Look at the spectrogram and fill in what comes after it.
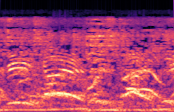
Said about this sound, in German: Aber irgendwann grölt das Publikum Nazi-Parolen.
